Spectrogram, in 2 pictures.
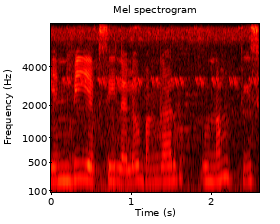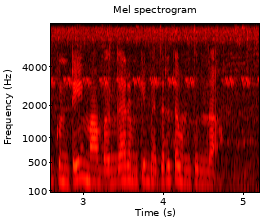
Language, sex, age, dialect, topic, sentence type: Telugu, female, 25-30, Central/Coastal, banking, question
